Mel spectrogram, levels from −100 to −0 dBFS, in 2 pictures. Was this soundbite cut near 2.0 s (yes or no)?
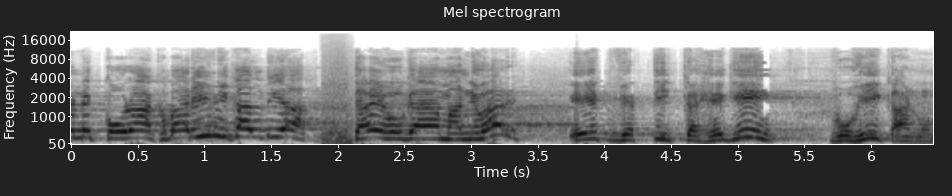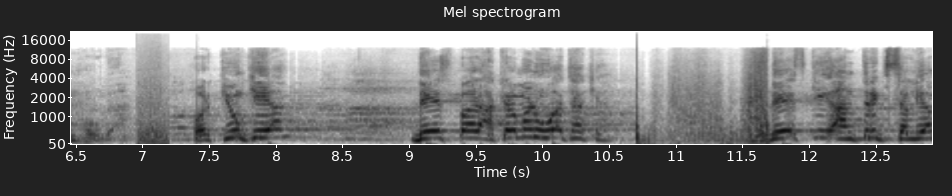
yes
